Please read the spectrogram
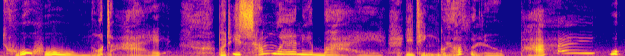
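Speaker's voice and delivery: high, hooting owl voice, slowing at the end. Acted. Owl teasing the child about the mouse.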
